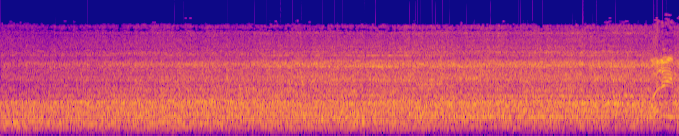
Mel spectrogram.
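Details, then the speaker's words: Electrolux washing machine in the spin cycle: loud steady rumbling roar from worn drum bearings; the failed main tank seal was the main cause, and the old parts were replaced. "essa máquina a cliente mandou que pra gente e ela tá fazendo muito barulho a centrifugação"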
